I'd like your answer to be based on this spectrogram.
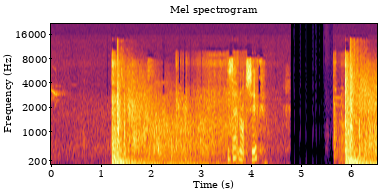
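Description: A pirate ship's cannon fires in the VR game Sail: a sudden loud boom with a rumbling tail, then a second blast near the end, with a voice speaking briefly between them.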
